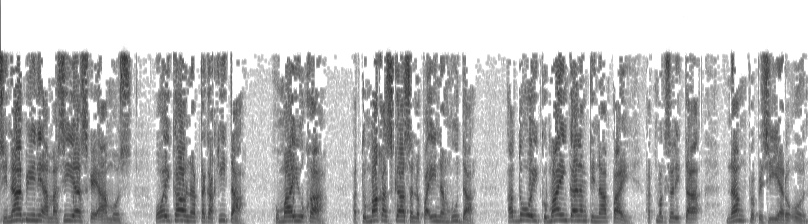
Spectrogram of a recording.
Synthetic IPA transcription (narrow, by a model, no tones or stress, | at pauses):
sɪnaːbɪniʔɐmɐsijɐskɐjʔaːmo̞s | ʔo̞ɪkawnɐt̪ɐɡɐkiːt̪a̰ | hʊmaːjʊka | ʔɐt̪ːʊmaːkɐskasɐlʊpɐʔɪnːɐŋɦuːd̪a̰ | ʔɐt̪̚d̪oʔojkʊmaːʔɪŋkanɐŋt̪ɪnaːpɐjʔɐt̪̚mɐɡsɐlɪt̪aʔ | nɐŋpɾopɛsiːjɐɾoʔo̞n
